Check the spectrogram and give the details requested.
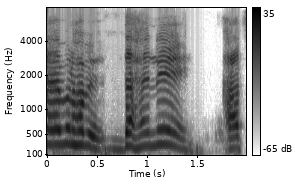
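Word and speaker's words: داہنے: ওই তো দাল আলি দাহনে। খা দাহ না, নুন ইয়ে নে দাহনে। এখানে আলিফ উচ্চারণ হবে না।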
